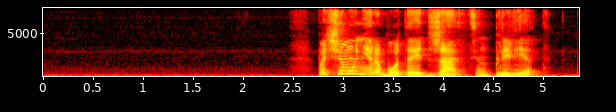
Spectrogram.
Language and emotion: Russian, angry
